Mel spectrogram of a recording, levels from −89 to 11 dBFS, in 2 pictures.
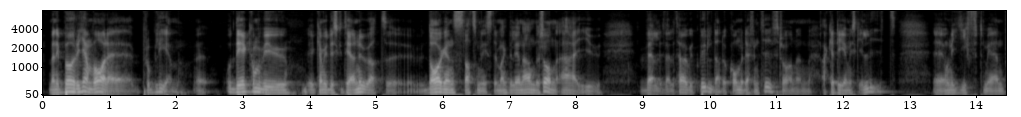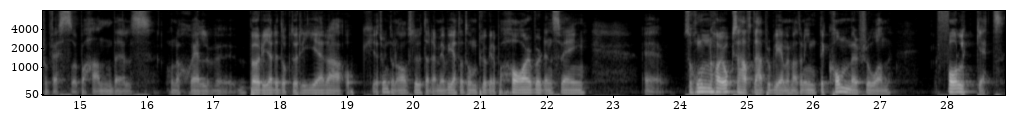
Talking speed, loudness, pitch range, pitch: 160 wpm, -33 LUFS, 90-115 Hz, 95 Hz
